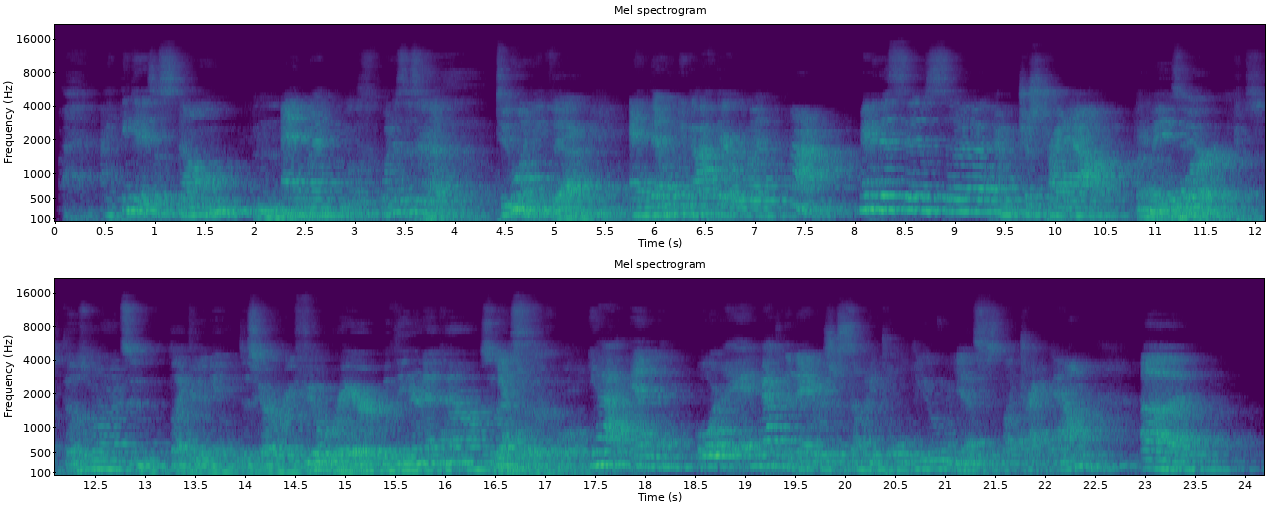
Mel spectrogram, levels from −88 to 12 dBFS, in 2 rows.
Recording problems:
room echo; strong; dies away in 1.5 s
off-mic speech; far

